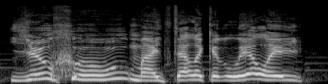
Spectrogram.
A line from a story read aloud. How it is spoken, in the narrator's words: He yelled for everyone to hear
